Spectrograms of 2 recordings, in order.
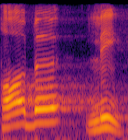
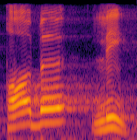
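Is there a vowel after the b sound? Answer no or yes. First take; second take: yes; yes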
